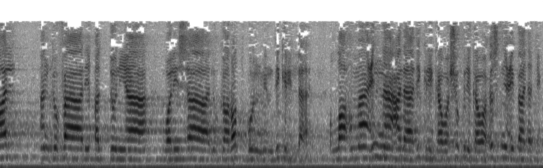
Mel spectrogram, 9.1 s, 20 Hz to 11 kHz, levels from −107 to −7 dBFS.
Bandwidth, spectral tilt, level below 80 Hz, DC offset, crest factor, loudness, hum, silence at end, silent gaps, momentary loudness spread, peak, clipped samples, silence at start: 7.4 kHz; -2.5 dB/octave; -32 dBFS; under 0.1%; 18 dB; -19 LUFS; none; 0 s; none; 10 LU; -2 dBFS; under 0.1%; 0 s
